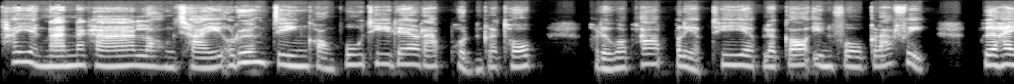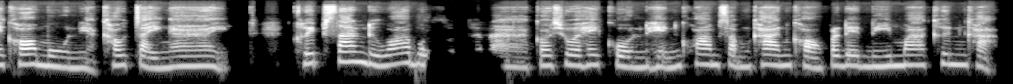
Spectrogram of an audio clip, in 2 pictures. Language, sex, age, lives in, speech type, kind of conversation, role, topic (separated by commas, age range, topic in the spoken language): Thai, female, 40-44, Thailand, read, expert-assistant, expert, เวลาหาข้อมูลเรื่องความเหลื่อมล้ำทางสังคม เราจะรู้ได้ยังไงว่าแหล่งไหนน่าเชื่อถือบ้าง?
